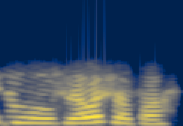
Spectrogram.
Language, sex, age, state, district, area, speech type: Kannada, female, 18-30, Karnataka, Gadag, rural, conversation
